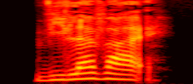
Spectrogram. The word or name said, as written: villavej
